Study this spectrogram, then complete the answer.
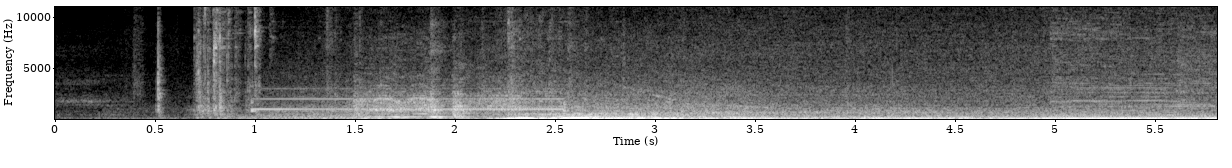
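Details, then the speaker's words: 1996 Ford Ranger with a 5.0 V8 swap and a newly fitted 5-speed manual, at idle: a light clicking rattle comes and goes. The source is unclear; the owner suspects the clutch springs. "It has a little bit of a rattle. I'm not too sure what it is. It sounds like maybe the spring's in the clutch or something, but that's easy enough to change out."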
